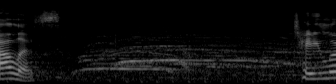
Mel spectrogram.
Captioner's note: cheering, applause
